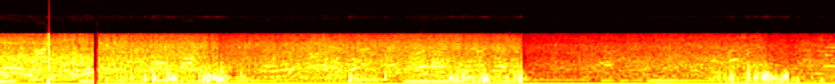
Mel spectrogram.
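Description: People chatter in a lively crowd nearby.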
